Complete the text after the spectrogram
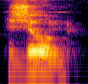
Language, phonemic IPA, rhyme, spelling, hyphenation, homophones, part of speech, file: Dutch, /zoːn/, -oːn, zoon, zoon, zo'n, noun, Nl-zoon.ogg
- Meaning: son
